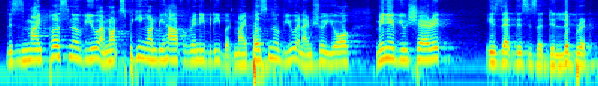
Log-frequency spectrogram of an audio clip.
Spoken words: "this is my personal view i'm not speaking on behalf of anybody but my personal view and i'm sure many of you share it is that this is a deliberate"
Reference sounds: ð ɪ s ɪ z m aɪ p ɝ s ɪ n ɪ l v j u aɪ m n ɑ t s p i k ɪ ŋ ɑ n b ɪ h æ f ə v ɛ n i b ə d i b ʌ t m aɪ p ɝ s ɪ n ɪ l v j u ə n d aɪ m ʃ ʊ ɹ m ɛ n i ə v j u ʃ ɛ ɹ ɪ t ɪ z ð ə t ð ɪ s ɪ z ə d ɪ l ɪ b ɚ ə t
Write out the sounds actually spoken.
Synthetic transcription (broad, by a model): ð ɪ s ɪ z m aɪ p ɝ s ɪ n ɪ l v j u aɪ m n ɑ t s p i k ɪ ŋ ɑ n b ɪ h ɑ f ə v ɛ n i b ə d i b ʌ t m aɪ p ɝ s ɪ n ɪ l v j u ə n aɪ m ʃ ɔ l m ɛ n i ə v j u ʃ ɛ ɹ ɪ t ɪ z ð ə t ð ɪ s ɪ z ə d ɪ l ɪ b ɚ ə t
